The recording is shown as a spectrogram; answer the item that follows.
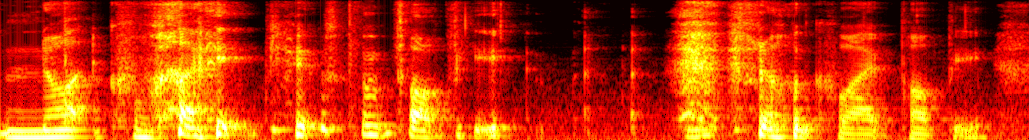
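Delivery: giggling and laughing through the words. Correcting a mix-up mid-explanation: giggling. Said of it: "sorry for giggling".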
